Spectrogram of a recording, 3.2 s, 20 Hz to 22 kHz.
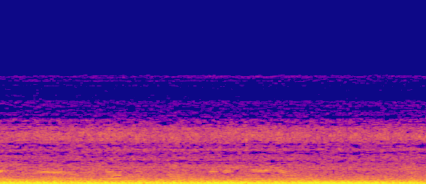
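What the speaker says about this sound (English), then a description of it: "We got Alex Johnson one more time, 5-cylinder turbo, all-wheel drive, Audi Quattro" An Audi Quattro race car with a five-cylinder turbo engine and all-wheel drive drones loudly and steadily at a classic car track event, the engine tone constant throughout with a commentator's voice layered over it.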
